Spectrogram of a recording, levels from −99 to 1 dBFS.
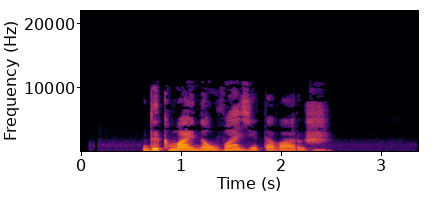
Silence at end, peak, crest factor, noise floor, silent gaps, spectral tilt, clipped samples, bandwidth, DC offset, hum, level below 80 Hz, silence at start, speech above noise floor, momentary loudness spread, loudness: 0.95 s; -8 dBFS; 22 dB; -76 dBFS; none; -6 dB/octave; under 0.1%; 10.5 kHz; under 0.1%; none; -70 dBFS; 0.6 s; 50 dB; 15 LU; -26 LUFS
